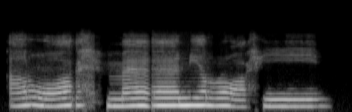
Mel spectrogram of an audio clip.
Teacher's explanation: Rohnya dibaca tebal ya, karena dia harokatnya fathah.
